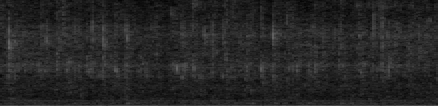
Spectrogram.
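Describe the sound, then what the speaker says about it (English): A garden fountain splashes continuously beside a worm bin: an even, soft rush of falling water with no breaks, under a low background hum. "you can probably hear the fountain"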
